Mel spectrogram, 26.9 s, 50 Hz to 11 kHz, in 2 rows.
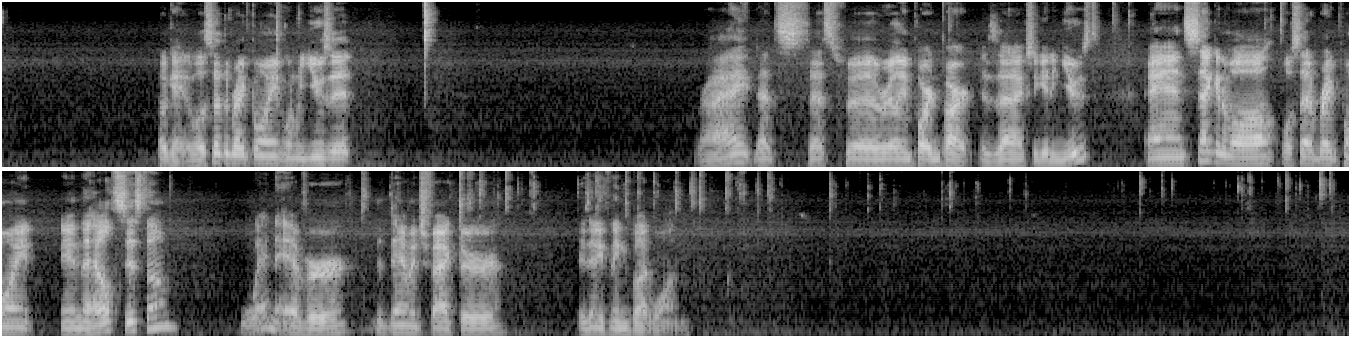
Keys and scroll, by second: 1.4 typing, 2.5 super+\, 3.0-5.2 typing, 6.7 Return, 10.5 super+Tab, 12.6 super+j, 14.8-15.2 typing, 16.9-22.7 typing, 24.3-26.9 typing.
